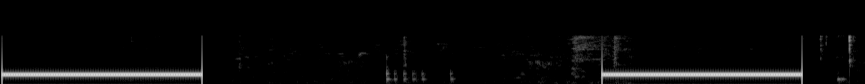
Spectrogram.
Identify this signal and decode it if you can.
Ringback tone (North America), 440 + 480 Hz.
